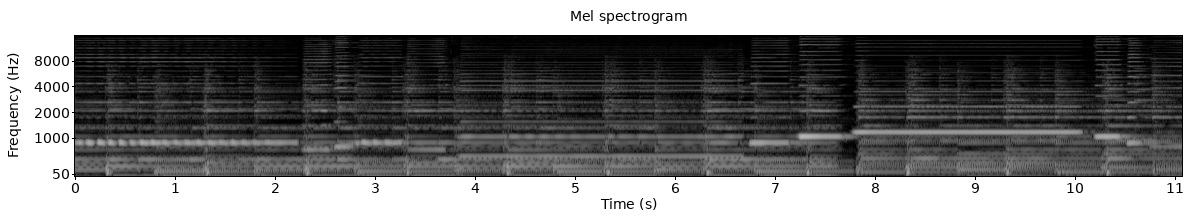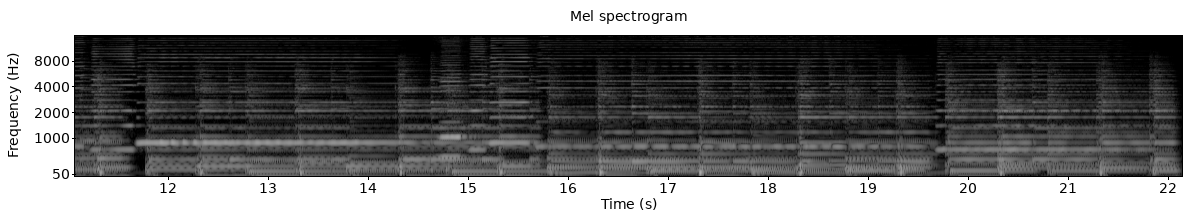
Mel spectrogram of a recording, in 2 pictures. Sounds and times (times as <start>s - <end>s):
Harmonica: 0.0s - 22.1s
Wind instrument, woodwind instrument: 0.0s - 22.1s.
